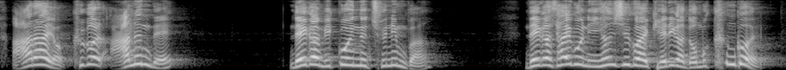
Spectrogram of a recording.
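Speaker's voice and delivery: high, loud, urgent preaching; impassioned preaching. Acted. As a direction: press the point with passion. Preaching at full force. (높고 크게 호소하는 설교)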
